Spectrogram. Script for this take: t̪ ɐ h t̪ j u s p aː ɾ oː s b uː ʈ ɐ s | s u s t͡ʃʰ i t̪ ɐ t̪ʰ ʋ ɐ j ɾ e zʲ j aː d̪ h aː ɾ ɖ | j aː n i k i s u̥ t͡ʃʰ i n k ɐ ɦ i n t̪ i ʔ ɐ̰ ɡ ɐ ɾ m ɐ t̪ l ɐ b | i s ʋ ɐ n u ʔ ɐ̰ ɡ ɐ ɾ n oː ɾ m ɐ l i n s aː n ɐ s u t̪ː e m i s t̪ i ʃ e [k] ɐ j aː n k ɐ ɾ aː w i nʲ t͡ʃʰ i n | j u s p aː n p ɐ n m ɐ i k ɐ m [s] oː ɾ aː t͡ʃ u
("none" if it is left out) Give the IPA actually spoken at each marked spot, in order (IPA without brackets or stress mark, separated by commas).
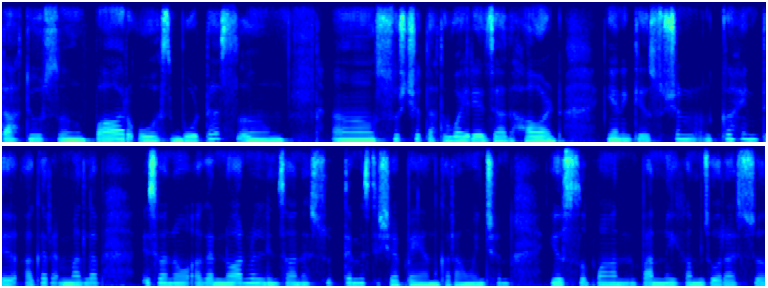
p, z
